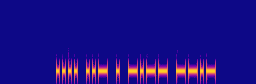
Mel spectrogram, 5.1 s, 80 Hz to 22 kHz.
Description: Morse code, heard as a keyed tone, about 20 wpm, 700 Hz. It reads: HUEYQ
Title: Code Groups - 5 Letters - 20wpm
